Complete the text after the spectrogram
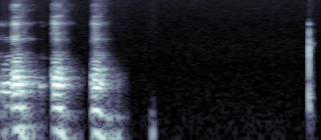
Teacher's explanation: সাকিন ওয়ালা হামজাকে ধাক্কা দিয়ে বা ঝটকা দিয়ে উচ্চারণ হয়।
